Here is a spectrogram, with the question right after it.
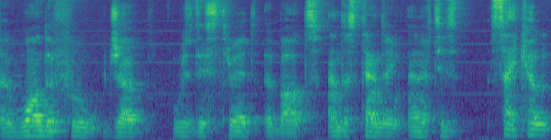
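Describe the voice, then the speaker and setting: A man speaks very slowly in a very deep, low voice with flat, monotone intonation, and the room echo is audible. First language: not English. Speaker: NFT commentator. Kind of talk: casual solo commentary. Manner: halting, many fillers.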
